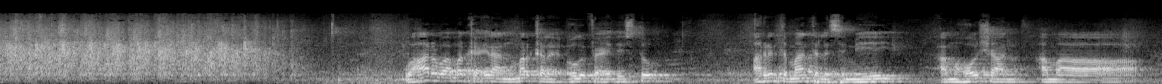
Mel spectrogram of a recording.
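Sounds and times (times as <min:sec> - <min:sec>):
audience applauding for the director at a Somali-speaking gathering: 0:00.0 - 0:03.2
speech: 0:04.1 - 0:06.8, 0:07.6 - 0:11.4.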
